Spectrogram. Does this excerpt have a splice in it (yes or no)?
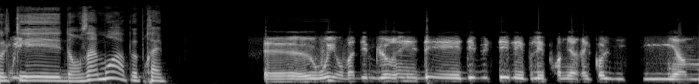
no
